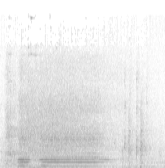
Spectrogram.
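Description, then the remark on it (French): A train whistle blows a sustained, steady tone over a low mechanical rumble, then fades as the train starts moving with faint rhythmic clacking of wheels on the track. “un coup de sifflet retentit, le train s'ébranla.”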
